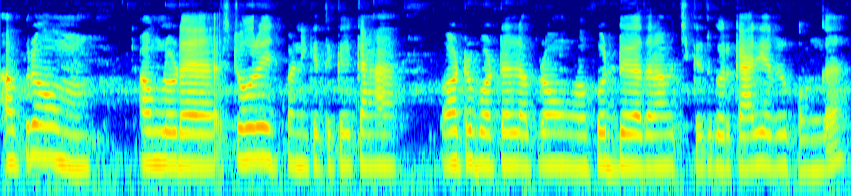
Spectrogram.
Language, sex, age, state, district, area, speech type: Tamil, female, 45-60, Tamil Nadu, Mayiladuthurai, urban, spontaneous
